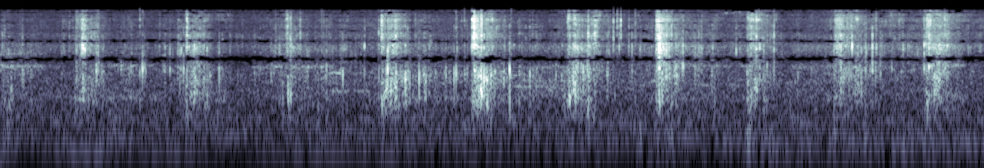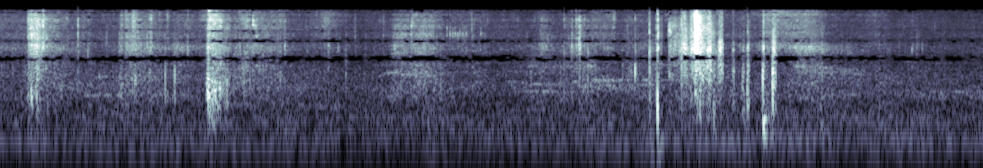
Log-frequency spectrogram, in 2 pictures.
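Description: Footsteps of a person walking at a steady pace, about three steps every two seconds, stopping about nine seconds in, with a few more scuffing steps near the end.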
